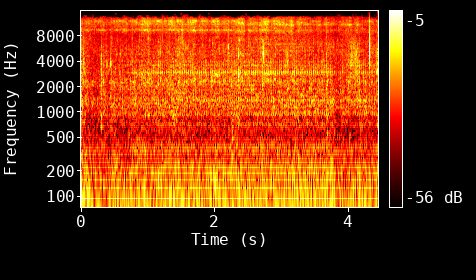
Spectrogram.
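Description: Outboard motor of a small fishing boat running steadily: a continuous low hum under an even wash of noise.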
